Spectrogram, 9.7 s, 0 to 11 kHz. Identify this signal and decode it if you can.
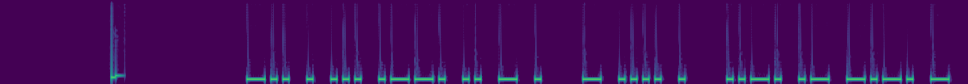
Morse code, heard as a keyed tone, about 20 wpm, 700 Hz. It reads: DESPITE THE FACT
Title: Sentences with 4-Word Phrases - 20wpm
